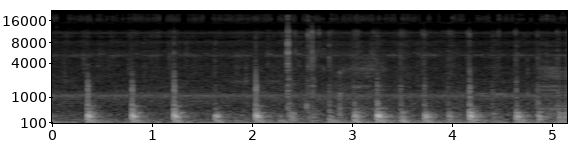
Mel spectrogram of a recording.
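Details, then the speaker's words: 1979 Porsche 924 strut, pushed by hand: dry, sharp clicks about twice a second with free back-and-forth movement. It has no fluid left and is worn out, so it needs replacing. "it moves back and forth it shouldn't pretty sure it didn't shouldn't do that I don't know can you hear that click click"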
